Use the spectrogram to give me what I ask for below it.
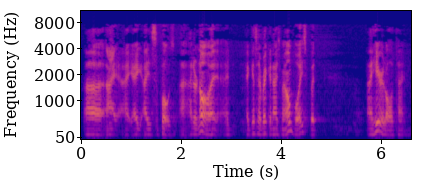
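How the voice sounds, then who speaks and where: A man preaching a sermon and reading scripture aloud, stretching his words and swinging from loud emphasis to quiet asides. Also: medium pitch, steady tone, a little fast, vocal fry. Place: church sanctuary. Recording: reverberant hall, dull lo-fi sound.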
